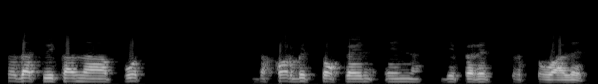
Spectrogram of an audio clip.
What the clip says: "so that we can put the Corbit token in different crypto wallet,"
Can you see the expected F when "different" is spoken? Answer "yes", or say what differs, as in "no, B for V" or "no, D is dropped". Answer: no, P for F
